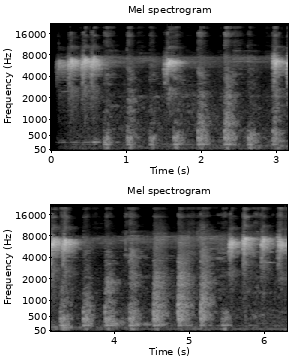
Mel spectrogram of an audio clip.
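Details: Olive-backed sunbird singing vigorously: bursts of thin, very high twittering notes recur every second or two, mixed with a steady run of sharp dry clicks and taps.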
